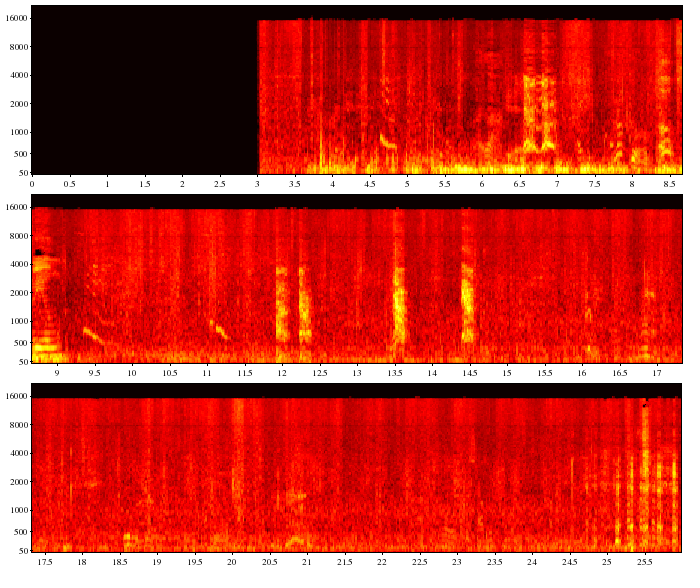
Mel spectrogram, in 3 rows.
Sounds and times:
Bark: 6.5s - 7.1s, 11.9s - 12.5s, 13.4s - 13.8s, 14.4s - 14.7s
Bow-wow: 6.5s - 7.1s, 11.9s - 12.5s, 13.4s - 13.8s, 14.4s - 14.7s.

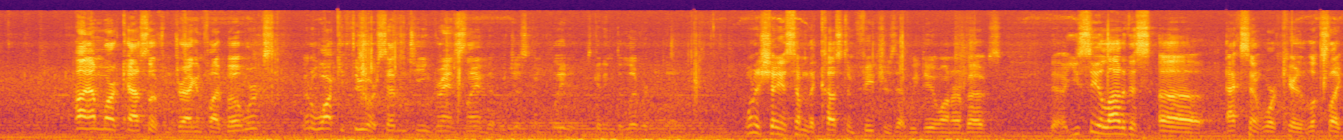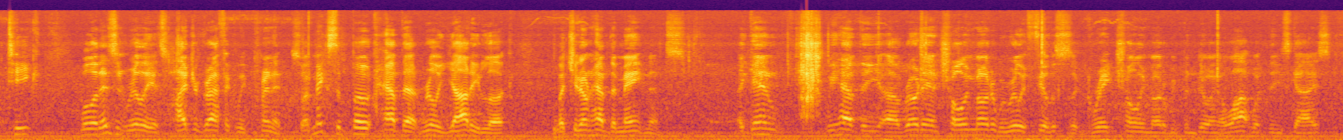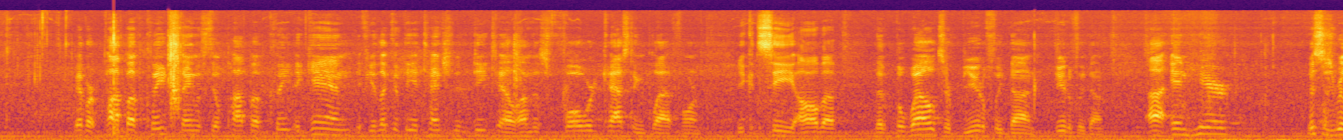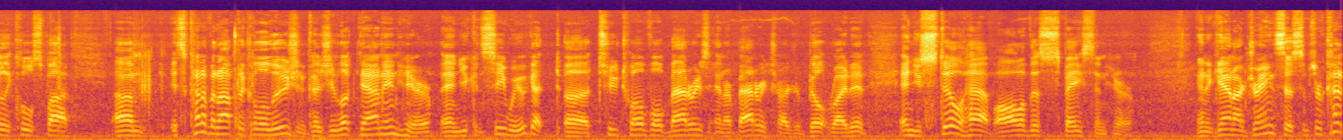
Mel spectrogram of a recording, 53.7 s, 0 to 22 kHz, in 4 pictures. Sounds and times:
Speech: 0.8s - 6.8s, 7.5s - 26.8s, 27.6s - 39.3s, 40.0s - 51.7s, 52.3s - 53.7s.

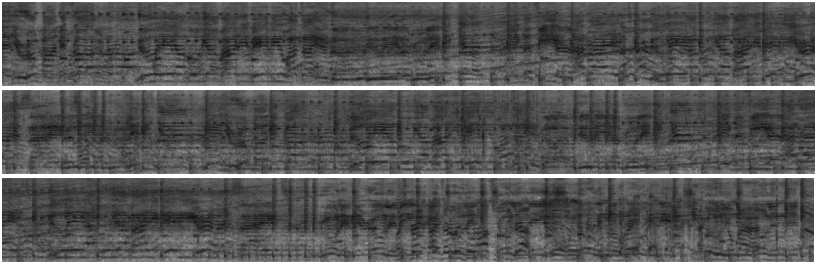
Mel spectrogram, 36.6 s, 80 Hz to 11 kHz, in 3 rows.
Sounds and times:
Soundtrack music: 0.0s - 36.5s.

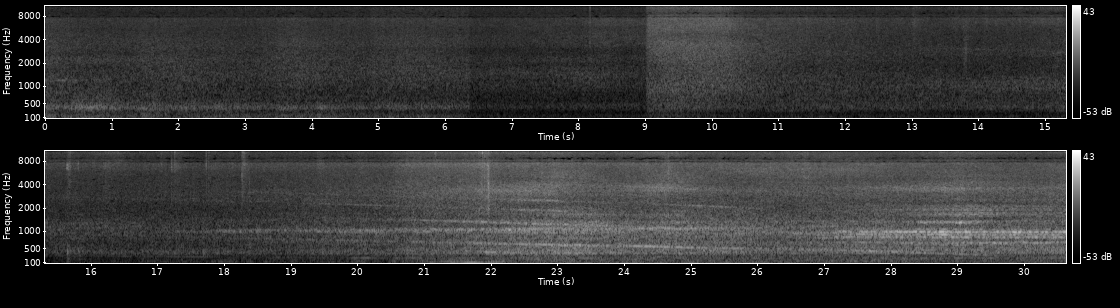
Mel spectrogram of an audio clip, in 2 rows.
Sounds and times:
Railroad car, train wagon: 0.0s - 30.6s
Train: 0.0s - 30.6s.

